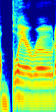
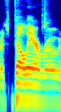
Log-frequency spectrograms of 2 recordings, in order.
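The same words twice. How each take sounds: First: "Blair Road" run together as one word, Baltimore style; Baltimore pronunciation. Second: Said in the usual way. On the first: Shown as a demonstration. Showing how locals say Bel Air Road, "Blair Road" in Baltimore accent. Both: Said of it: "I don't really call it Blair Road".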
